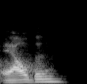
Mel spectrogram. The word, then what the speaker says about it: Alden: Oh, Alden. You know, Alden? I do a lot of, Alden. You know, I hear like Alvin.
